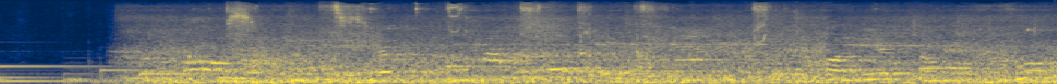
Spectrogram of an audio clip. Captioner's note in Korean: 입으로 이상한 소리 내는 중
